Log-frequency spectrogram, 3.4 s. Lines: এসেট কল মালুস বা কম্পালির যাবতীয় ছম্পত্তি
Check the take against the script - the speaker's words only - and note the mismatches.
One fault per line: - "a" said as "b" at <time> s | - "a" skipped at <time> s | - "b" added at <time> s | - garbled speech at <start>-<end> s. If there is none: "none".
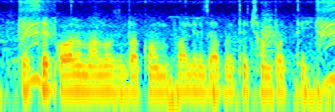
none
